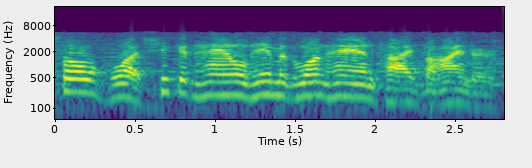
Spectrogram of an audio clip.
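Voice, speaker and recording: A man's voice: high voice, sing-song, brisk, music in the background. An actor playing a wry, wisecracking studio man in a 1930s film acting style. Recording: distant muffled 1930s film soundtrack.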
